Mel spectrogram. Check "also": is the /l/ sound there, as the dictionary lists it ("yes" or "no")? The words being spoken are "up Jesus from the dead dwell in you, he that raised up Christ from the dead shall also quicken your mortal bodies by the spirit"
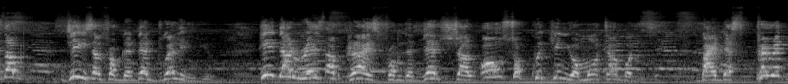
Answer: yes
